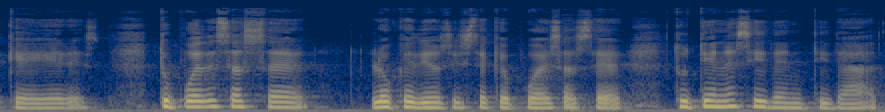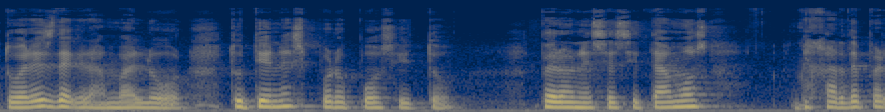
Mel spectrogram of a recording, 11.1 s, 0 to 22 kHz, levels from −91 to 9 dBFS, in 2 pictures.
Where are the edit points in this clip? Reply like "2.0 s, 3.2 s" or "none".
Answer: none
